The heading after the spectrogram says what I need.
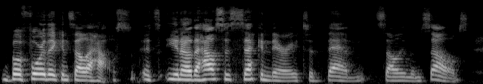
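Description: A woman speaks as a guest in a relaxed interview format. Her nose is stuffed up with a cold, giving her words a congested sound. Her pitch is average and she explains things haltingly. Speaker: interview guest, author and coach. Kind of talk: conversational podcast interview.

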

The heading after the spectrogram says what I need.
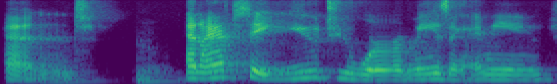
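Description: A woman's voice: fairly low pitch, moderate pace, vocal fry, reverberant. A young adult woman talking casually and enthusiastically about making her film, rambling with lots of fillers. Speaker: filmmaker discussing her film. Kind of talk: casual conversation.

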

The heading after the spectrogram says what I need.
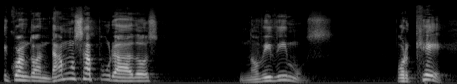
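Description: A male pastor preaching a lively sermon, often acting out short asides and quotes. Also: a little high. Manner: animated preaching, acts out quick asides.

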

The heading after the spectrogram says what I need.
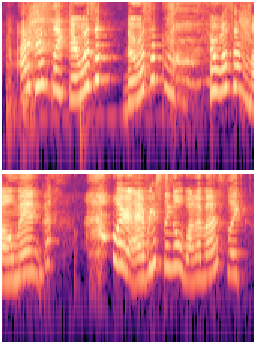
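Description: A young woman chatting casually, giggly and excitable. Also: extremely high pitch, measured pace, heavy background noise. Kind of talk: casual chat.

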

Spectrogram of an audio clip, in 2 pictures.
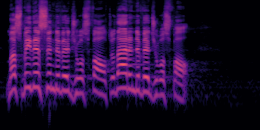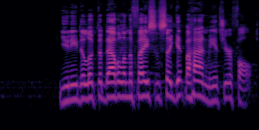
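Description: A man in his fifties preaches with a notably high voice, dropping to a near hush and then rising to emphatic bursts. His words ring out with a long reverb tail from the church hall. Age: 50s. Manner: preaching with big swings in loudness, from hushed to shouting. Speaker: pastor. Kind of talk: sermon. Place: church sanctuary.

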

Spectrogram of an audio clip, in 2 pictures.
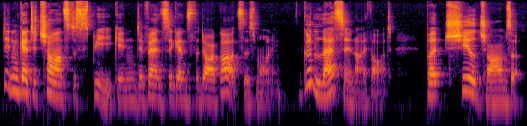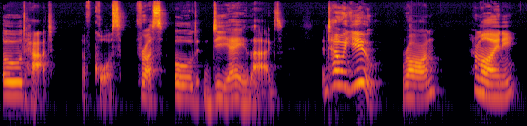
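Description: A woman's voice: on the low side, big pitch swings, takes it slowly, darkish tone, full character voice. A woman voicing a pompous teenage schoolboy who speaks in a portentous, self-important way.

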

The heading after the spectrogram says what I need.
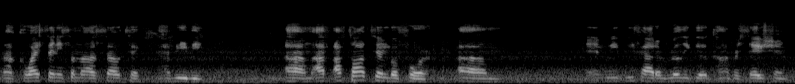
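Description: A man calling in on his phone while driving, talking politely with many fillers and pauses. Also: on the high side, level tone. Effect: phone in a moving car, road noise behind. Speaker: participant calling into an online audio room. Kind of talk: casual chat. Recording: muffled phone line with car static.

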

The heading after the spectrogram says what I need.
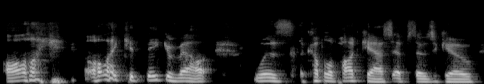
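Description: A man hosting a casual podcast, speaking in a slightly raised pitch. He chats loosely and laughs as he tells stories, leading into an interview with a guest. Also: expressive, moderate pace, dark tone, slightly rough, lo-fi sound. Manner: laughing, chatty storytelling. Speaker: podcast host.

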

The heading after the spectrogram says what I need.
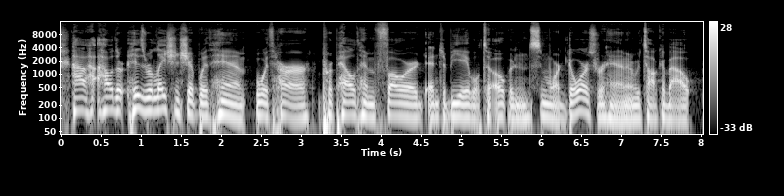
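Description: With a lowish voice and some vocal fry, this thirty-something man rambles enthusiastically through a casual podcast intro and chat, full of fillers and false starts. The recording has no room sound.

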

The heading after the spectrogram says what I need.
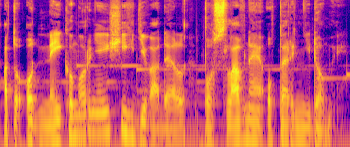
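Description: A man presenting a culture news report as measured, formal scripted narration. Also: on the low side, animated, darkish tone, soft background music.

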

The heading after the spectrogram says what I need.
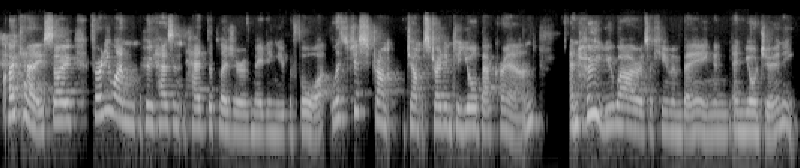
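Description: A woman's voice: mid-range voice, lively intonation, moderate pace. A woman hosting a podcast interview, friendly and playfully teasing her guest. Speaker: podcast host.

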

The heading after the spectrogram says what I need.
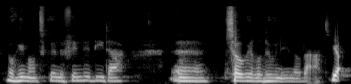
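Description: A woman's voice: low voice, level tone, mellow. A woman in her fifties, a mother speaking candidly in an interview, often restarting and hesitating as she searches for words. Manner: candid, halting, with frequent restarts and fillers. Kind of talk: emotional personal interview.

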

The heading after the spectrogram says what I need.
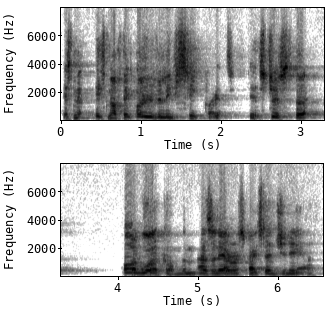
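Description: A man's voice: wildly swooping pitch, moderate pace, creaky, slightly rough. A man with his voice electronically altered to hide his identity, a podcast guest who works as an aerospace engineer and speaks hesitantly with many fillers and restarts. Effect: voice electronically altered and deepened to hide his identity. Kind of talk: casual interview chat. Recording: dull lo-fi processed audio.

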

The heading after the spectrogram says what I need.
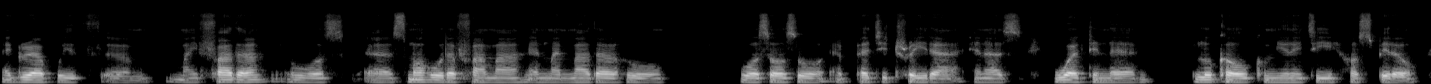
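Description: A young man with a Ghanaian accent, a guest in a podcast interview, speaking in a measured way with frequent pauses and fillers. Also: lowish voice, little pitch movement, dark tone. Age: young adult.

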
